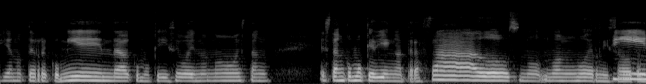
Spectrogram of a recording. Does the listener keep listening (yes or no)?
no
